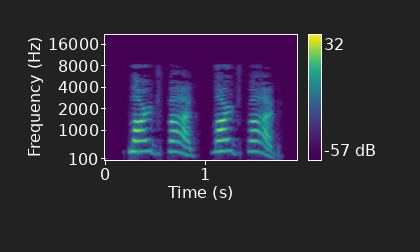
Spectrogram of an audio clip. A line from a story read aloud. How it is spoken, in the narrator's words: I yelled to my fiancé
